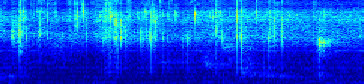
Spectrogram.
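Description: Bay leaves and dried red chillies sizzle steadily in hot oil for a Bengali mixed-vegetable and fish-head ghonto, a bright continuous hiss with small crackling pops throughout.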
